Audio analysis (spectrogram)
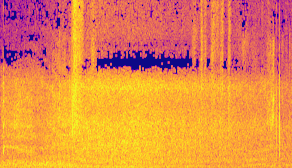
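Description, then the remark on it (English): Steady roar of Pacific Ocean surf washing onto the shore at Oceanside, California, a dense continuous wash of breaking waves with no voices, slight swells in intensity over a few seconds. “coming to you from the Pacific Ocean in Oceanside, California.”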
